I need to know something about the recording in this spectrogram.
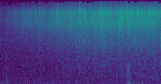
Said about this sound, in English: They've got a lot of background noise in, in, here as well, which is kind of quite a nice background noise. Oh, there's maybe there's even recordings of cicadas and stuff. Yeah.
